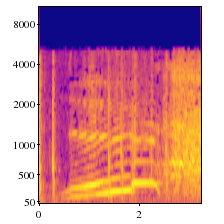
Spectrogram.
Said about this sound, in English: Wait a minute, mister. This is a cow. You got good eyes, lady. We give you the bucket free. Gosh, a real cow.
